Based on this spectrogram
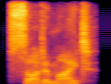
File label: "sodomite", Indian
